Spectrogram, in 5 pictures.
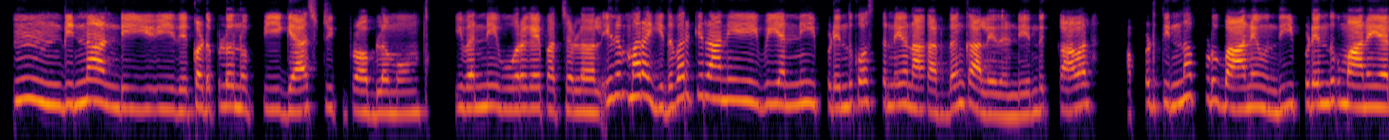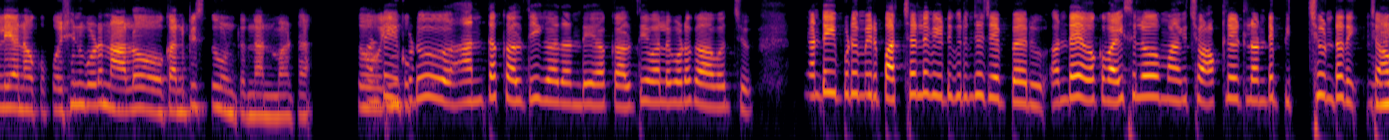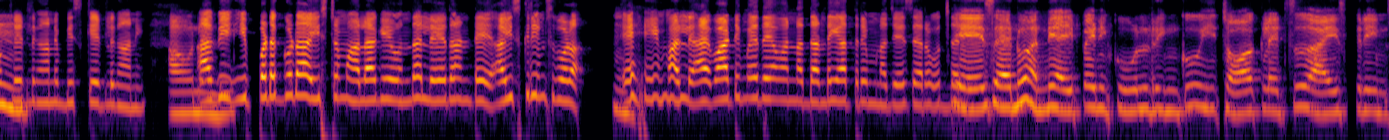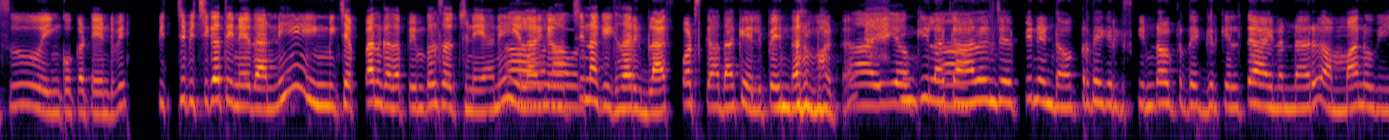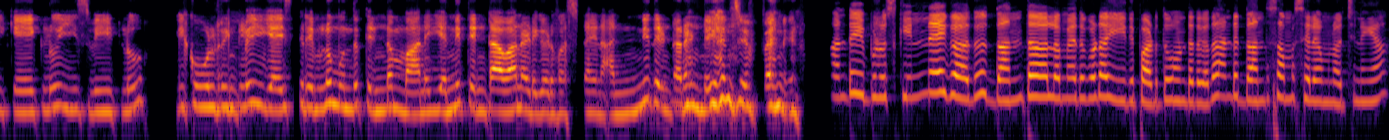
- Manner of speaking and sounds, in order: in English: "గ్యాస్ట్రిక్"; other background noise; in English: "క్వషన్"; in English: "సో"; laughing while speaking: "ఏహ మళ్ళీ"; in English: "బ్లాక్ స్పార్ట్స్"; laughing while speaking: "ఎళ్ళిపోయిందనమాట"; in English: "స్కిన్ డాక్టర్"; in English: "ఫస్ట్"; laughing while speaking: "దింటానండి అని జెప్పాను నేను"
- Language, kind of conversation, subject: Telugu, podcast, వయస్సు పెరిగేకొద్దీ మీ ఆహార రుచుల్లో ఏలాంటి మార్పులు వచ్చాయి?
